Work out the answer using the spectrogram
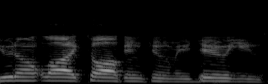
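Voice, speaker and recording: Delivered at a fairly slow pace, the speech comes in a put-on character voice. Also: man, fairly high pitch for a man. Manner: desolate, gloomy.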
